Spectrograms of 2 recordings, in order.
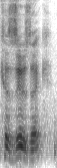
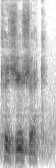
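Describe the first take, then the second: First: The surname is said with a local American pronunciation. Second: The surname is said with a Polish pronunciation. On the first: "So the local one's" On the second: "if you're a true Polak, it's"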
